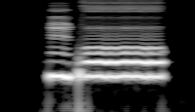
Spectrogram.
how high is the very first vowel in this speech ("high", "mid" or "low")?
mid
